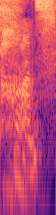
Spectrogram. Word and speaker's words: Hans Zimmer: Ones? – I interviewed Hans Zimmer a couple of weeks ago. Never calling Hans. It is Hans. – Hans. – It's Hans.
